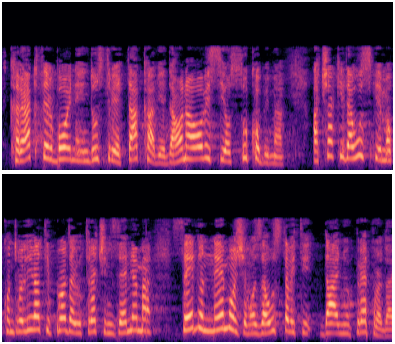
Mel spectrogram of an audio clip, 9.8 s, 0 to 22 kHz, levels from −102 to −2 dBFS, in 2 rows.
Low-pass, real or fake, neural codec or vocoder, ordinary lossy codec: 7.2 kHz; fake; codec, 16 kHz, 8 kbps, FreqCodec, larger model; none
